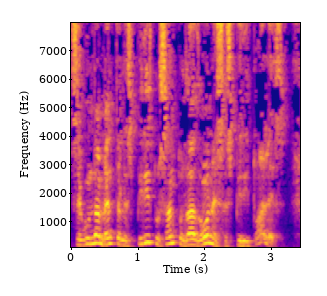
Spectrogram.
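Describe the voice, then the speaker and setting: The tone of this man's voice is dark and mellow. Ordinary variation runs through his pitch. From United States. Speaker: pastor. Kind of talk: bible study. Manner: earnest, pleading.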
